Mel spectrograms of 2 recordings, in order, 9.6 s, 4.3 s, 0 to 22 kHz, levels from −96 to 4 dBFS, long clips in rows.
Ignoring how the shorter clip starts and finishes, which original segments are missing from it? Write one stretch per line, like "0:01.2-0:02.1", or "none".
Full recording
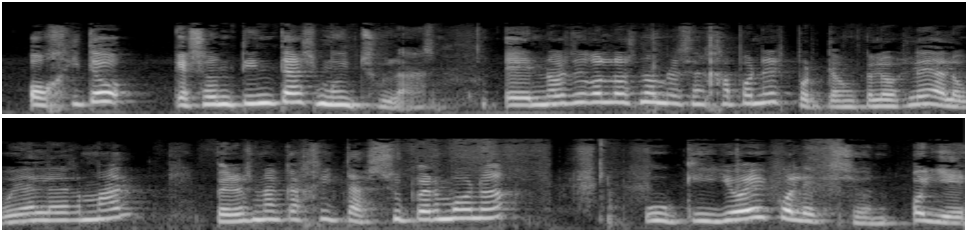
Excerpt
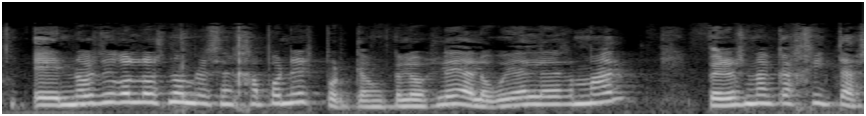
none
